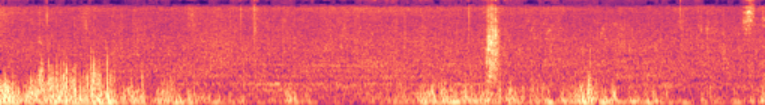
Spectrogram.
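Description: Close, continuous buzzing of many honey bees, a low droning hum that rises and falls, with light wind rustle.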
